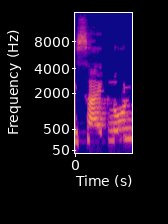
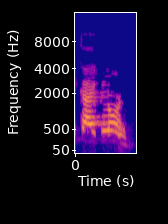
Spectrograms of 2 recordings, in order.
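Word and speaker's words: cyclone: एओ सेलो या केलो सी वाई सी एल ओ एन साइक्लोन की काइ क्लोन जहां कहीं भी सी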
